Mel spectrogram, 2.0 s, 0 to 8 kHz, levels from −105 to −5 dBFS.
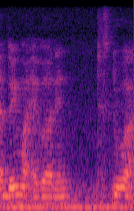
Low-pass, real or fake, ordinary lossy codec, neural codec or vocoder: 7.2 kHz; real; none; none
